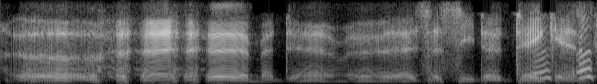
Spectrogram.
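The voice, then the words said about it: Put-on French accent. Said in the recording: “I'm going to do French just because of you and French-Canadian”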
